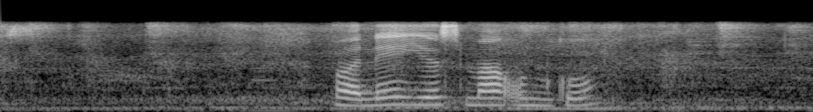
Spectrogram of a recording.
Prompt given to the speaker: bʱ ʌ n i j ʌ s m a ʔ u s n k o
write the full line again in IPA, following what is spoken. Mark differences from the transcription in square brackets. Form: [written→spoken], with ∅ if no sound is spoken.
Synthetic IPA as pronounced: bʱ ʌ n [i→e] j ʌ s m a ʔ u [s→∅] n k o

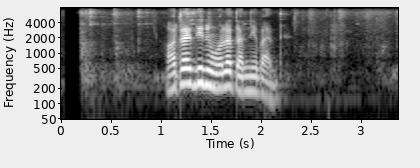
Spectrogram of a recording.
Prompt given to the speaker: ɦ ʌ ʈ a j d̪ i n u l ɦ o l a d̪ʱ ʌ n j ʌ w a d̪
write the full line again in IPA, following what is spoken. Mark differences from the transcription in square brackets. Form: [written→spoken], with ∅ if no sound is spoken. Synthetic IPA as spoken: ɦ ʌ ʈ a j d̪ i n u [l→∅] ɦ o l a d̪ʱ ʌ n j ʌ [w→b] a d̪

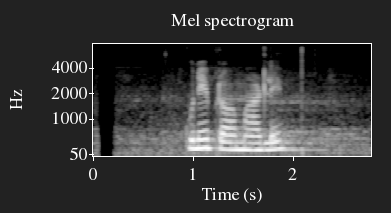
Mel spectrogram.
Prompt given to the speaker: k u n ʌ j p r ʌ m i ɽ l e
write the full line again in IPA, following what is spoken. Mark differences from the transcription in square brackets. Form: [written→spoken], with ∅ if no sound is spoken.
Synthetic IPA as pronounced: k u n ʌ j p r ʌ m [i→a] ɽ l e

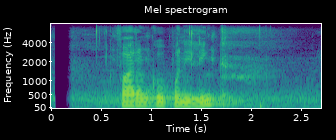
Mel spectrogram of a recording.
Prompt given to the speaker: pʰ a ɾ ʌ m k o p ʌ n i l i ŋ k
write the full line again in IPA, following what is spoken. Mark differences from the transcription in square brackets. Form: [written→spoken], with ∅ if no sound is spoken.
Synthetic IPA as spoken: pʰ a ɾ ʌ m k o p ʌ n i l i ŋ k

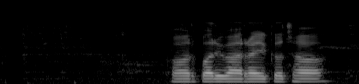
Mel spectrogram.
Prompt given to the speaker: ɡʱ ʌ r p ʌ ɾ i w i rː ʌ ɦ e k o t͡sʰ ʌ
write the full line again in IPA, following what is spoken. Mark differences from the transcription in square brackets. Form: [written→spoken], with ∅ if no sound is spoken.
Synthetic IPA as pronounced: ɡʱ ʌ r p ʌ ɾ i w [i→a] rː ʌ ɦ e k o t͡sʰ ʌ

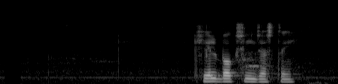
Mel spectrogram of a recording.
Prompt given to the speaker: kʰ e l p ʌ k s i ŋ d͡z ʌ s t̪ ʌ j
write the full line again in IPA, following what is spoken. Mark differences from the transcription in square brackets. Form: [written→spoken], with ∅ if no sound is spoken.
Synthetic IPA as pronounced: kʰ e l [p→b] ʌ k s i ŋ d͡z ʌ s t̪ ʌ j

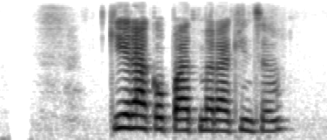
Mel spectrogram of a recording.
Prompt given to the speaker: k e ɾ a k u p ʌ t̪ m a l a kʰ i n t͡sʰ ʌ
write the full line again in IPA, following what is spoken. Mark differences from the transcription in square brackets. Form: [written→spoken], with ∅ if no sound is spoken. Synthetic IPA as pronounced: k e ɾ a k [u→o] p [ʌ→a] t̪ m a [l→ɾ] a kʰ i n t͡sʰ ʌ

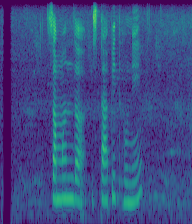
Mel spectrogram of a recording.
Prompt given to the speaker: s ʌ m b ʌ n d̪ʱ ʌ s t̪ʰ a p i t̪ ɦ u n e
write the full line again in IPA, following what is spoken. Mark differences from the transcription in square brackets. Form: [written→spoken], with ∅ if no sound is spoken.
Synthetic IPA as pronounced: s ʌ m b ʌ n d̪ʱ ʌ s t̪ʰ a p i t̪ ɦ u n e

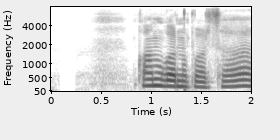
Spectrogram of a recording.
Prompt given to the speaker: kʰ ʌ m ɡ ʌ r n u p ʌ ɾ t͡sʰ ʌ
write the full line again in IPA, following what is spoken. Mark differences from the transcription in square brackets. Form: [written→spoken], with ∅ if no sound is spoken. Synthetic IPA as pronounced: [kʰ→k] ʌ m ɡ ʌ r n u p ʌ [ɾ→r] t͡sʰ ʌ

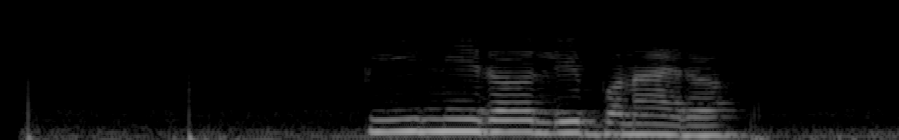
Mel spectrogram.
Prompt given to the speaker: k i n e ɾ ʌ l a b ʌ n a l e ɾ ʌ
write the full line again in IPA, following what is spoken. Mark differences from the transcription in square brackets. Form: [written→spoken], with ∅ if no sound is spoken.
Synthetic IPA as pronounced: [k→p] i n e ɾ ʌ l [a→e] b ʌ n a [l→∅] e ɾ ʌ

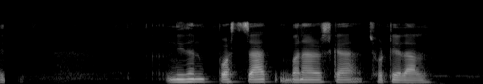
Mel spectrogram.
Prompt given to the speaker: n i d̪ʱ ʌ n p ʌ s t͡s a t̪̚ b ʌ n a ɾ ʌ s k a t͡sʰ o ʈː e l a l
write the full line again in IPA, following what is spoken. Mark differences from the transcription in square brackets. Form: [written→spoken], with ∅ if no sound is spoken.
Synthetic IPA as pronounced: n i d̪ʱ ʌ n p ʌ s t͡s a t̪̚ b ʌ n a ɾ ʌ s k a t͡sʰ o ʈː e l a l

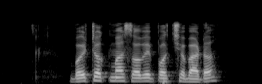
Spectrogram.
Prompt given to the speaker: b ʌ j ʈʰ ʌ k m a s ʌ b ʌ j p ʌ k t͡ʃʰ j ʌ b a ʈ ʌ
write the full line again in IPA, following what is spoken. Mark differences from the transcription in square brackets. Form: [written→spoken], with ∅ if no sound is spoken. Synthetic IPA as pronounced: b ʌ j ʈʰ ʌ k m a s ʌ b ʌ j p ʌ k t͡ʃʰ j ʌ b a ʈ ʌ

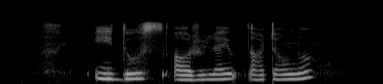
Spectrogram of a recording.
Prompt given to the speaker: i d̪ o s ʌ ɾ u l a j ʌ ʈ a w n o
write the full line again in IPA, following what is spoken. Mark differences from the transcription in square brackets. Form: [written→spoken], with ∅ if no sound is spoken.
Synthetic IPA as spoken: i d̪ o s ʌ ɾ u l a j ʌ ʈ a w n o

